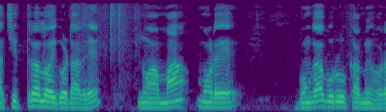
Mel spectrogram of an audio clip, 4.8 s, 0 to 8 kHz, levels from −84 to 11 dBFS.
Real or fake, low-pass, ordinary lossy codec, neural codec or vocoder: real; 7.2 kHz; MP3, 48 kbps; none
